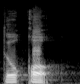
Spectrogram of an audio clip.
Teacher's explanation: قاف کو موٹا اور قلقلہ کریں گے ، تو وولین ہے، بتہم میم ساکن کا اظہار ہے، واولئک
